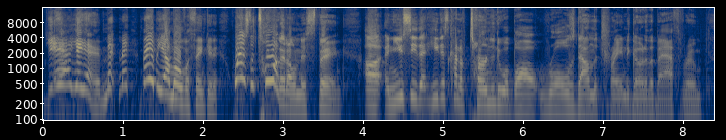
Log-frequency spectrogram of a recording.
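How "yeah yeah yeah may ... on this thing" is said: high, loud, hurried character voice; flustered game character. Acted. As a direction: fluster through it in a raised voice.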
